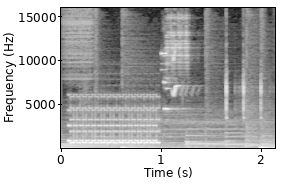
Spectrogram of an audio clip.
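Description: A telephone rings in the AI: The Somnium Files video game, a fairly faint electronic ringing tone repeating in a steady pattern over quiet game background.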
